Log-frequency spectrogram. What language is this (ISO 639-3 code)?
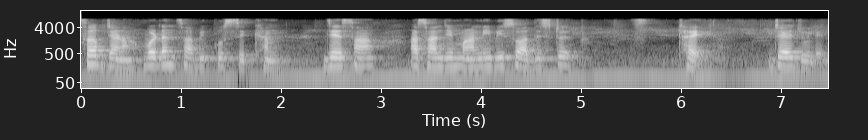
snd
